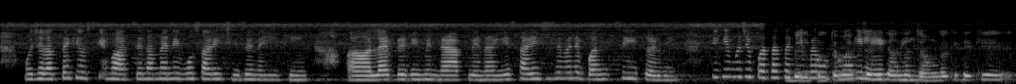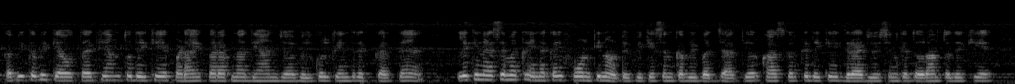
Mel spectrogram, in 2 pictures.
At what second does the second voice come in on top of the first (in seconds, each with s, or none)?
7.8 s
